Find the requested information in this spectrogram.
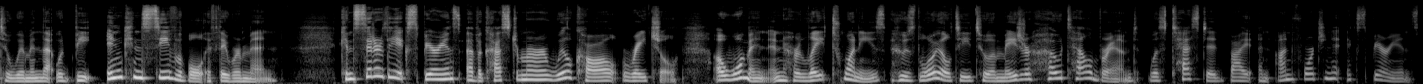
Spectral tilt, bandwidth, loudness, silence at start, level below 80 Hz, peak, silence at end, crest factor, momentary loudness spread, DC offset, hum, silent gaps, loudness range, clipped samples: -4.5 dB/octave; 17.5 kHz; -20 LUFS; 0 s; -62 dBFS; -2 dBFS; 0.05 s; 18 dB; 16 LU; under 0.1%; none; none; 9 LU; under 0.1%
